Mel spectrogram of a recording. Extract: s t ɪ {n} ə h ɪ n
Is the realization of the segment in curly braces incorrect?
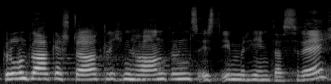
yes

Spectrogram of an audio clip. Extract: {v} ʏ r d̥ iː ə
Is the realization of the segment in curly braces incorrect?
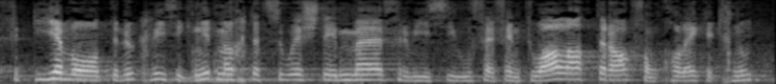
yes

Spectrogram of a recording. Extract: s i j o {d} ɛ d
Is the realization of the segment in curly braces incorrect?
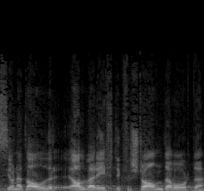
yes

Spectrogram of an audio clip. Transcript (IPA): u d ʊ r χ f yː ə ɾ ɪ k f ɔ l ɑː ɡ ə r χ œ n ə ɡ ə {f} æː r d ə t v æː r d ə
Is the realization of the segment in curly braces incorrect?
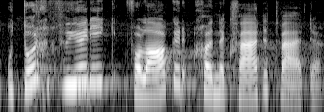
no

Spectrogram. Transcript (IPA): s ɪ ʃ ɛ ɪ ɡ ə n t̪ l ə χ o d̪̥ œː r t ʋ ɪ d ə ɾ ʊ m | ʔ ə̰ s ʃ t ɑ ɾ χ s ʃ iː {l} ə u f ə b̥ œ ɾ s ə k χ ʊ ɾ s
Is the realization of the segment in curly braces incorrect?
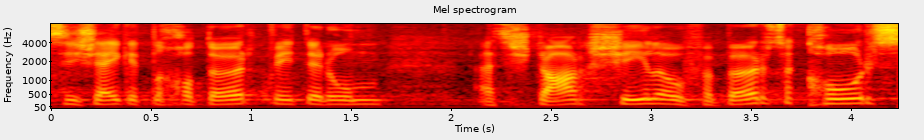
no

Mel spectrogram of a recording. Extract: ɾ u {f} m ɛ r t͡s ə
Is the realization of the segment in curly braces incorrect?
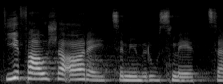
yes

